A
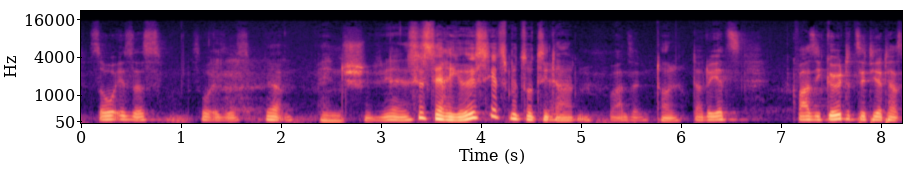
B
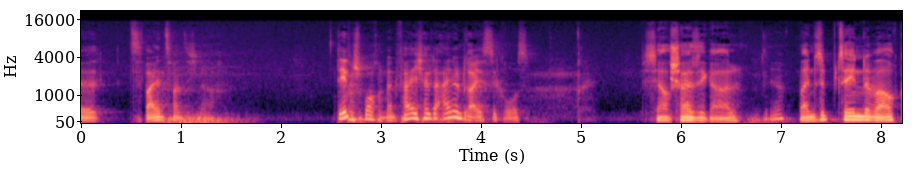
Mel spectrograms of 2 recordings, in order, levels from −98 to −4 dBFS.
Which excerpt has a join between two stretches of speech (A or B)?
B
